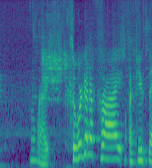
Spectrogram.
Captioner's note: sizzles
